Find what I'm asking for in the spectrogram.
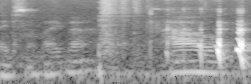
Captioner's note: laughs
